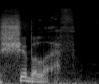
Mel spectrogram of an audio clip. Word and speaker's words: shibboleth: There's an interesting word type called a shibboleth.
